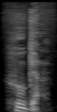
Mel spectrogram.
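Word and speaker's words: hygge: De fait, ils venaient de redécorer leurs trois pièces en version Huga, prononcé Huga à la danoise.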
